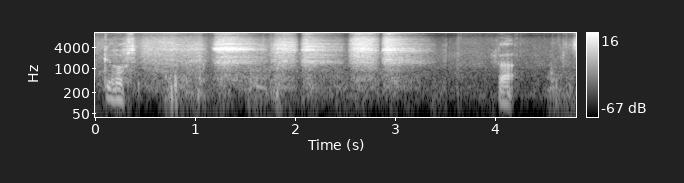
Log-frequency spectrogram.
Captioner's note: heavy panicky breathing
